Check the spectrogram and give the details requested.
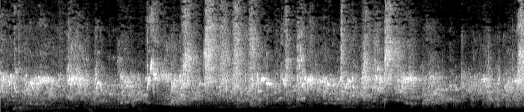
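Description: Budgerigars chatter nonstop in a bright, scratchy warble of squawks and chirps.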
